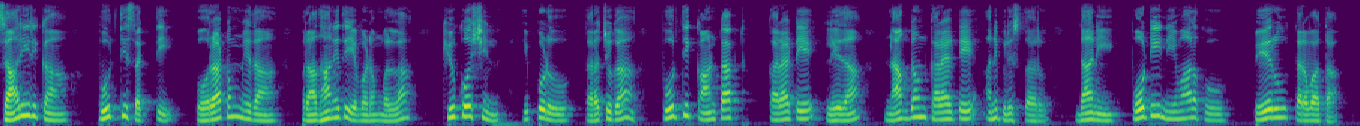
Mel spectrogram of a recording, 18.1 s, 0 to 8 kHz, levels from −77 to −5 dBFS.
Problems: none marked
